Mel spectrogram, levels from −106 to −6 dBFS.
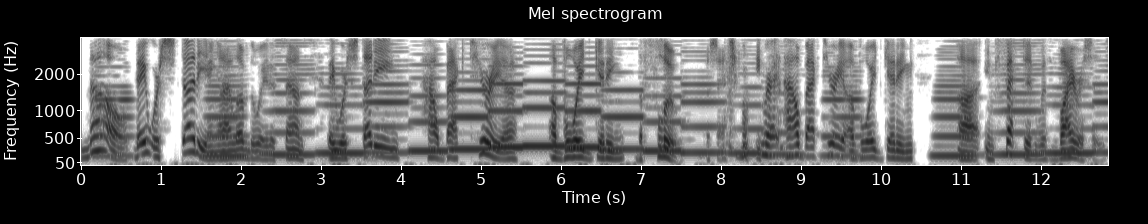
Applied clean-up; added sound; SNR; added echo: classical method Wiener filter.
